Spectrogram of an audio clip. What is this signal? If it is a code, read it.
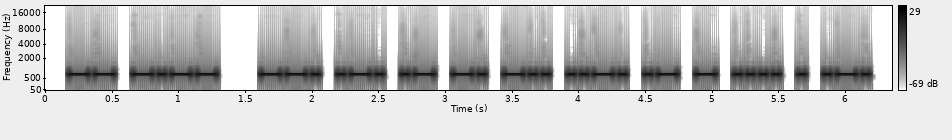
Morse code, heard as a keyed tone, about 25 wpm, 700 Hz. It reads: MY GRANDFATHER
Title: Pangram Challenge v2 - 25wpm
